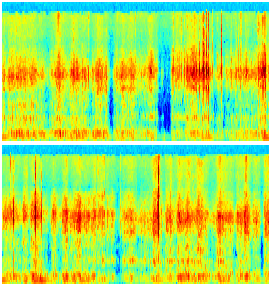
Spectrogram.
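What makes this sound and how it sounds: Fingertips tap and scratch a small, hollow, white dimpled cover, likely silicone, fitted over the right microphone capsule of a Tascam recorder. The result is a continuous, close, papery patter of soft scrapes and light taps with bright edges, over a steady low hum.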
